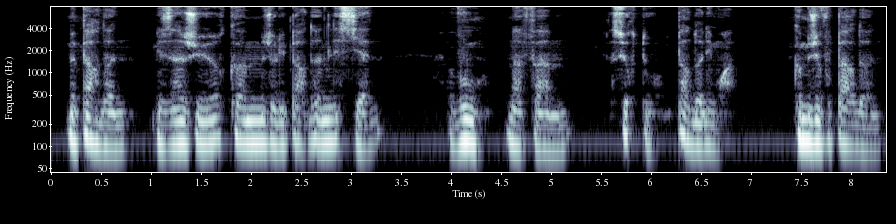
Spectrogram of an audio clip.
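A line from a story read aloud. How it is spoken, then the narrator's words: Weaker voice. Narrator (French): dit-il d'une voix plus faible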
